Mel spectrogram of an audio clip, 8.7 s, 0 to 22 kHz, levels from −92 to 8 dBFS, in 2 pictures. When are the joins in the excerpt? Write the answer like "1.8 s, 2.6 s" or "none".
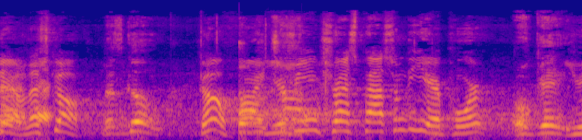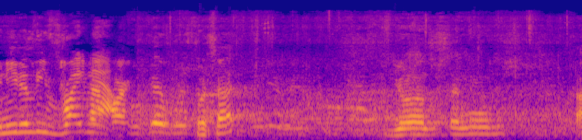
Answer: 1.8 s, 5.7 s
